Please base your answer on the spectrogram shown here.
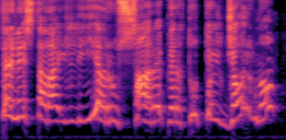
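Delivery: scolding wife. A narrator's reading. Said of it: "domandò la signora Bumble".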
